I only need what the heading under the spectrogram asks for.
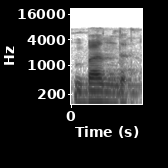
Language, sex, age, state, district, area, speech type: Hindi, male, 30-45, Uttar Pradesh, Azamgarh, rural, read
